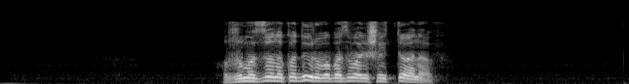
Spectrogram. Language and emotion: Russian, angry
